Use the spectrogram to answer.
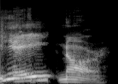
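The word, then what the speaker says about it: Einar: Just say A-Nar. – A-Nar. – A-Y-Nar. Don't even think about how it's spelled, bro. – Yeah, because in my brain, it's like... – It's E, but you want to say E, but it's A.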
